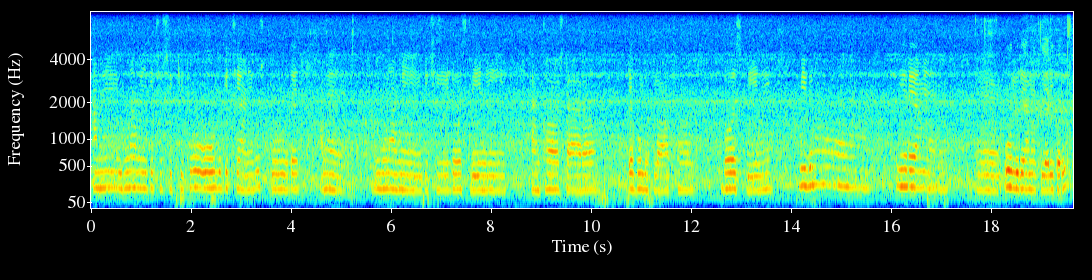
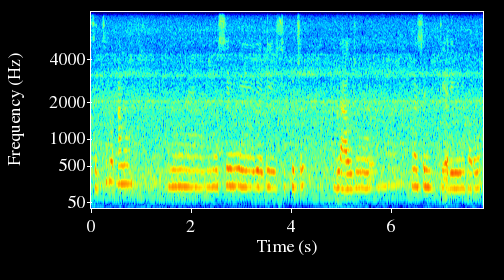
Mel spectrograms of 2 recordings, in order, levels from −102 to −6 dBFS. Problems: constant background noise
